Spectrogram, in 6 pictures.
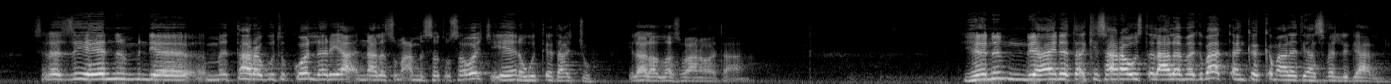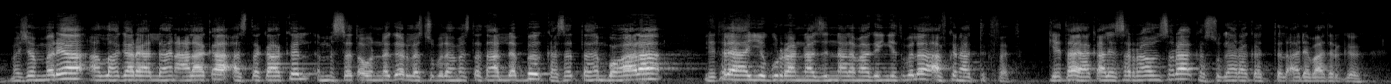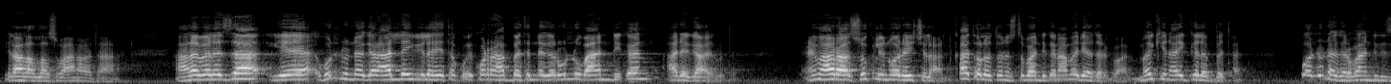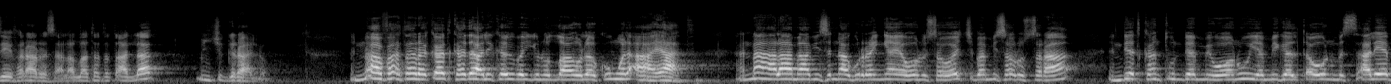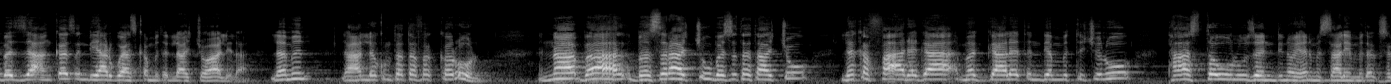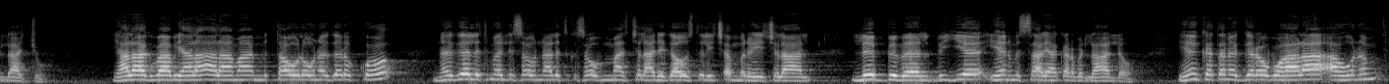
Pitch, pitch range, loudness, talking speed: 215 Hz, 195-235 Hz, -19 LUFS, 110 wpm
